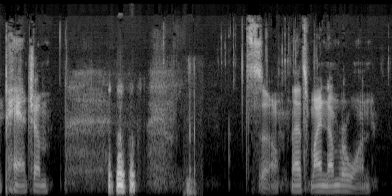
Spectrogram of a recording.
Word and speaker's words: Pancham: it it's panchum yup pancham however people want to pronounce it i say panchum so that's my number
